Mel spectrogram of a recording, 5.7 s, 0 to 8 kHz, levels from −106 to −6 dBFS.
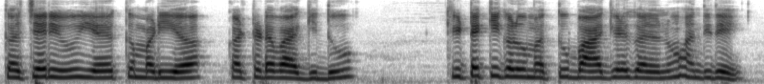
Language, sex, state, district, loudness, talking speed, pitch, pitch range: Kannada, female, Karnataka, Bidar, -16 LUFS, 85 wpm, 245 Hz, 235-270 Hz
